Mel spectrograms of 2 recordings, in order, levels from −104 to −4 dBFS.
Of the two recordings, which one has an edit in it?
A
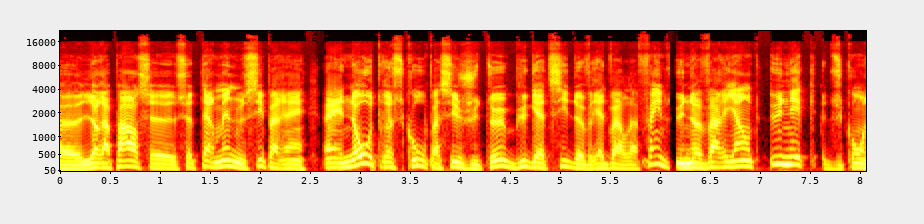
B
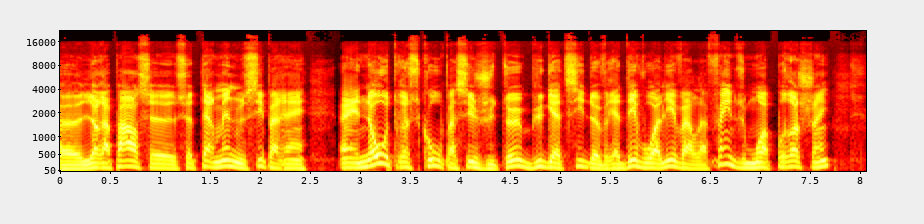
A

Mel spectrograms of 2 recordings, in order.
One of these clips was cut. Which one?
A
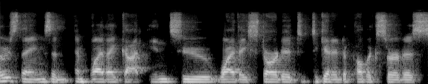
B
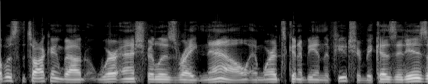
A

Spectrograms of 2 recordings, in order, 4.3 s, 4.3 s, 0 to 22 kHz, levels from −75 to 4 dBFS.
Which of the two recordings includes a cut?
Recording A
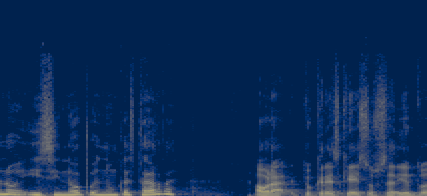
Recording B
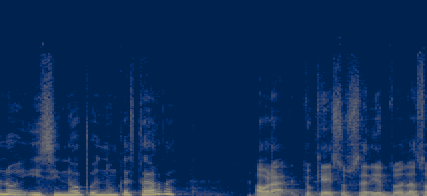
B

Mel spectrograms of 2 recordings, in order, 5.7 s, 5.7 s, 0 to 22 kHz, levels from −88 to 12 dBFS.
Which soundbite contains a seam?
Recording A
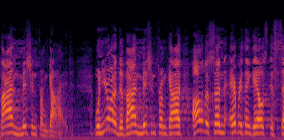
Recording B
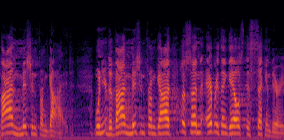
B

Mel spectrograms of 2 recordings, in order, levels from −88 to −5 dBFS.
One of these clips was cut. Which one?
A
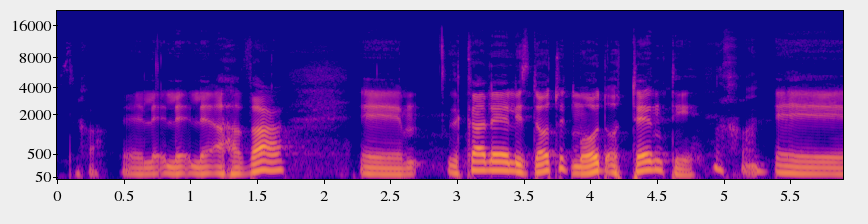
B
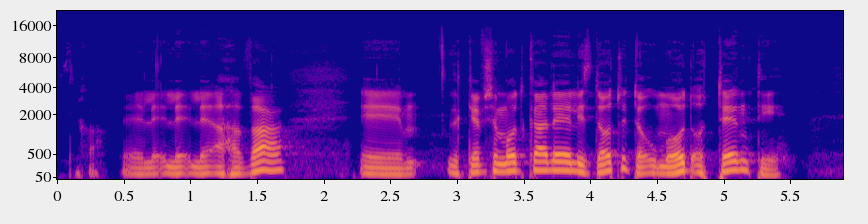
A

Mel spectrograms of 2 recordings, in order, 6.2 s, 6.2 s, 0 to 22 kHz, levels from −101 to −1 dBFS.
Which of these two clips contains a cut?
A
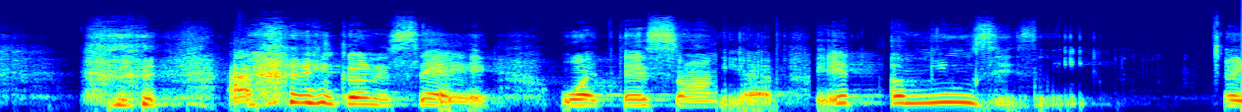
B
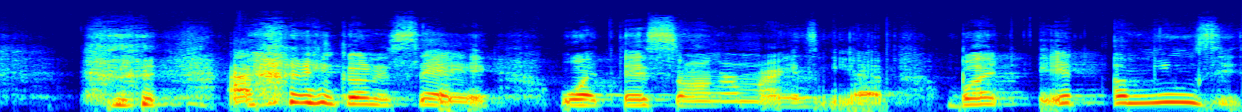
A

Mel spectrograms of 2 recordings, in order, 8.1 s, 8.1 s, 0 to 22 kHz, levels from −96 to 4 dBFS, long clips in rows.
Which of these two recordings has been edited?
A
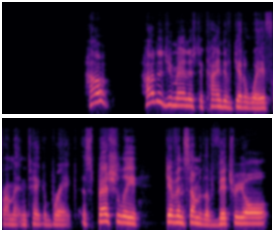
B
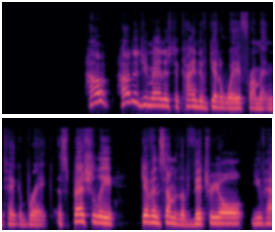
B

